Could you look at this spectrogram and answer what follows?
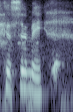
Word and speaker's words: Kissimmee: But I said, when she gets done, I'll let her know it's Kissimmee. Oops. That's all right. I can't freaking understand the words. I can't pronounce half of the places in Florida.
